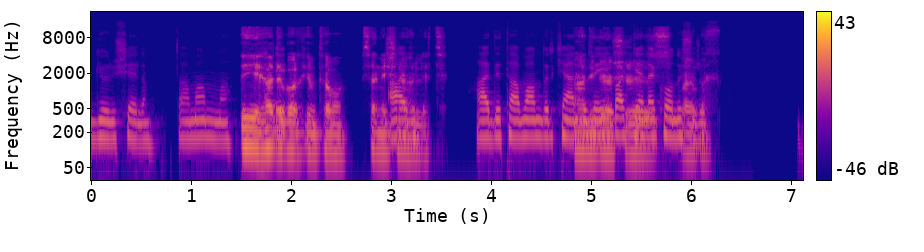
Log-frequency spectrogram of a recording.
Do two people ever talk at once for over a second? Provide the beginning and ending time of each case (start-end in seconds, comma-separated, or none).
4.8-6.2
